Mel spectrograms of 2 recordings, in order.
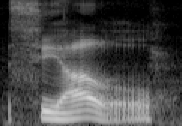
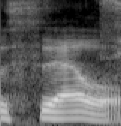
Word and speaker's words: Seattle: Или, как правильно говорить, Seattle. – Seattle? – Seattle. Seattle, окей.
